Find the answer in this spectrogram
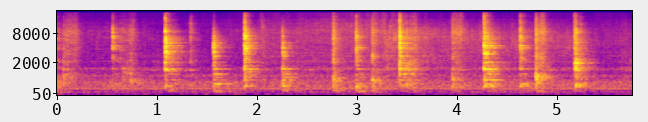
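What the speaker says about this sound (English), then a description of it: "let's let that fry up just a touch" Tomatoes with salt and spices sizzle in a pan on the stove for channa masala, with a dozen or so distinct stirring scrapes and clinks at irregular intervals over a steady low fry.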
